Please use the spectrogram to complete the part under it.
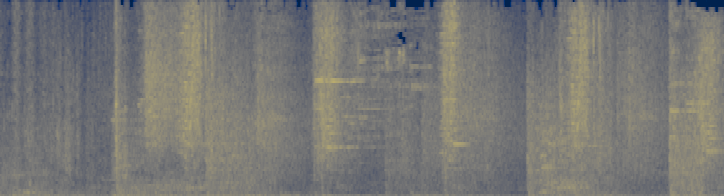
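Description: Game combat effects crackle and whoosh in quick bursts.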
